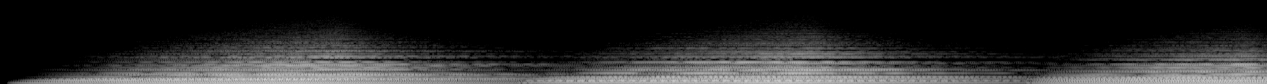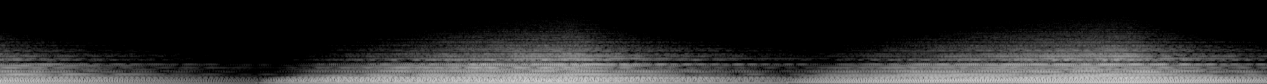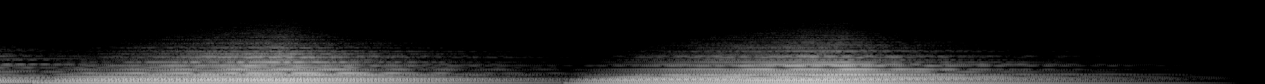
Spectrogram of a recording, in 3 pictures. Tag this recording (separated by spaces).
f-sharp swell chords sweet strong synthetic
